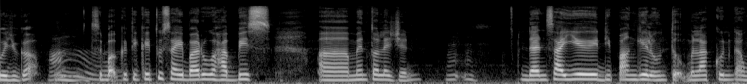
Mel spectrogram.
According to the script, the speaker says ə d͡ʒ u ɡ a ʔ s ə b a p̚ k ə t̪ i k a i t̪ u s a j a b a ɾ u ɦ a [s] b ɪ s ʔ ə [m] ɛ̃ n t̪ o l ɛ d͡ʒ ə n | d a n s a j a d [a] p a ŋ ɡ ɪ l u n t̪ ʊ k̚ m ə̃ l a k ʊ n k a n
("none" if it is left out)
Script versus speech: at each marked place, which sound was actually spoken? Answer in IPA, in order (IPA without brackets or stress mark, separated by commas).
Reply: none, m, i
